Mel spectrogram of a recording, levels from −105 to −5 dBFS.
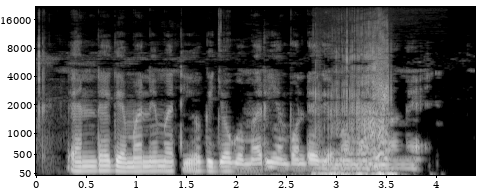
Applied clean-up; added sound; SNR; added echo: classical method Wiener filter.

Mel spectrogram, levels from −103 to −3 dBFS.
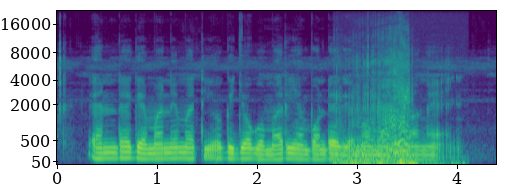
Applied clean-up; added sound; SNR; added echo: none; Zipper (clothing); 2 dB; none.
